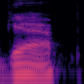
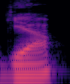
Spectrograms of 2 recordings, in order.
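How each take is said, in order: First: GAP with a short front A; English-style "gap"; English pronunciation. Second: GAP as "gyap", relaxed A; Jamaican pronunciation. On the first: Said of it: "in a English". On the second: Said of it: "examples of the word". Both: Shown as a demonstration.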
